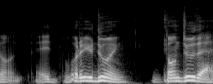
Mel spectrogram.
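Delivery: scolding yell in a very bad Indian accent. Retelling how their teacher yelled at a student, mock-yelling in a bad Indian accent. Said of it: "My apologies on my very bad accent".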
